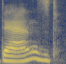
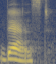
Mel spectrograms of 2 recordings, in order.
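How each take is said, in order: First: "danced" with a voiced ZD; wrong D ending. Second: "danced" with a voiceless ST; crisp T closing "danced"; correct T ending. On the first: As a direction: say "danced" as "danzd". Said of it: "Not danced". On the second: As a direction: say "danced" as "danst". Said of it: "it's danced". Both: Shown as a demonstration.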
